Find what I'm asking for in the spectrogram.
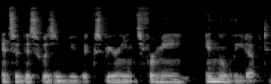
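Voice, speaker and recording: A man with an American accent speaks at a fairly quick pace in a fairly low, somewhat breathy voice. His intonation is fairly even. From United States. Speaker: card game player. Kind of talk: podcast interview.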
